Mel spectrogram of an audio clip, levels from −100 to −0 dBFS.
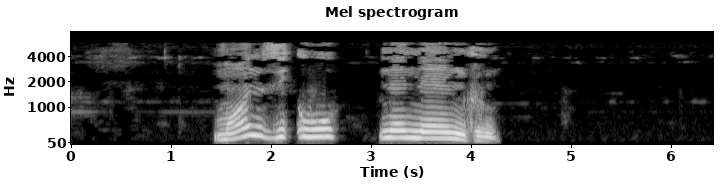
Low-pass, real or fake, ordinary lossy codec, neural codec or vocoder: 7.2 kHz; real; MP3, 24 kbps; none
